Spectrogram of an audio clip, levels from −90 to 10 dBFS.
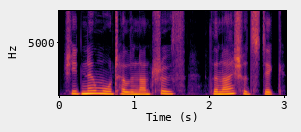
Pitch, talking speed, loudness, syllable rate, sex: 220 Hz, 200 wpm, -15 LUFS, 4.3 syllables/s, female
